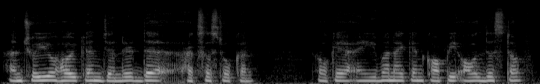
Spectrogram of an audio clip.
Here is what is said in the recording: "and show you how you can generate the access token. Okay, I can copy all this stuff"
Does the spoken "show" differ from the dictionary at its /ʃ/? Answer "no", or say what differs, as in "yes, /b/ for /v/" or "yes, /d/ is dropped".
no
